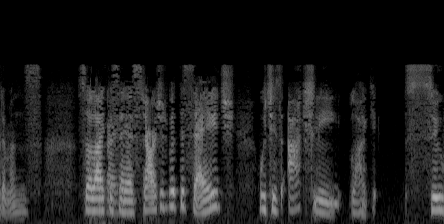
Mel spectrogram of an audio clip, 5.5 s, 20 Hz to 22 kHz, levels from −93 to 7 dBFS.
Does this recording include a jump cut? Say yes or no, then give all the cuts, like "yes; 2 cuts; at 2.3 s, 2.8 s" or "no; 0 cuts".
no; 0 cuts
